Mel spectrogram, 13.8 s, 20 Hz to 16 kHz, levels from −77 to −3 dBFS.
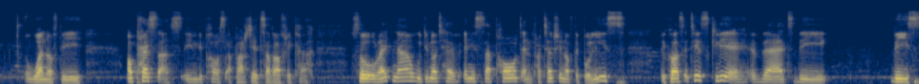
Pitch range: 120-150 Hz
